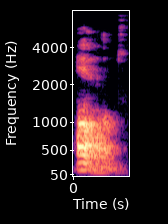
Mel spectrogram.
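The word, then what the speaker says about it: اقعد: So the alif in the imperative will be with dhamma also. So yu'ad, a'ad, a'ad. Of course, the qaf will be like but it will almost be silent in this verb, like a'ad, a'ad, sit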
